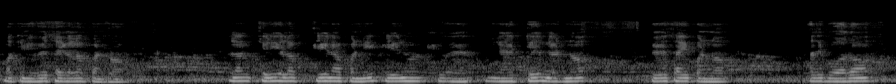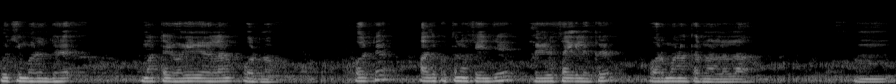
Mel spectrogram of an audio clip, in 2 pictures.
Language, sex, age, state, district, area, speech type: Tamil, male, 30-45, Tamil Nadu, Krishnagiri, rural, spontaneous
